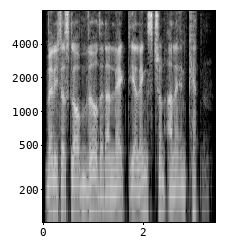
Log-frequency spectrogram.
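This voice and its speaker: A man voicing a calm, cold-voiced town official. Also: fairly low pitch, dry recording, clean studio sound, pitched above the performer's own voice, close to an everyday voice. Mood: calm firm. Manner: calm, measured, quietly firm.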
